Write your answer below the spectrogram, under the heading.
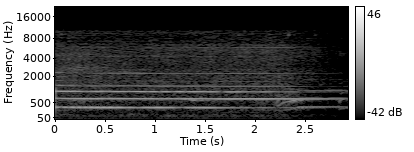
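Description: Several wolves howl together in long, sustained, overlapping tones, one voice sliding and wavering near the end, steady and fairly loud throughout with no talking.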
